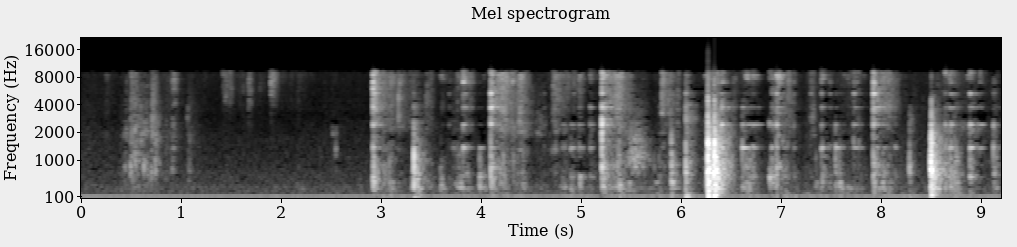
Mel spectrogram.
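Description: Sesame ginger edamame tossed with sauce in a bowl, quiet at first, then a busy run of clinks, scrapes and rattling pods against the bowl with a few sharp knocks, close and without speech.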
